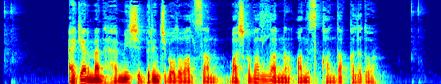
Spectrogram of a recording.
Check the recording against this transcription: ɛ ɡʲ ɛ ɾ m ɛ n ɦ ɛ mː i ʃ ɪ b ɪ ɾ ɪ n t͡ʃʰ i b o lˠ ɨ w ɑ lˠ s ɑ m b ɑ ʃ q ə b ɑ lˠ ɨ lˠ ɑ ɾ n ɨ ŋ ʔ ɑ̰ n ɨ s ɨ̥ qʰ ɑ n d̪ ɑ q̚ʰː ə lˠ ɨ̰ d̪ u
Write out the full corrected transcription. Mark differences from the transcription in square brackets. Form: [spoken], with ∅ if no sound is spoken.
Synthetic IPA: ɛ ɡʲ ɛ ɾ m ɛ n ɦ ɛ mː i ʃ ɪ b ɪ ɾ ɪ n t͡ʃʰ i b o lˠ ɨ w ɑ lˠ s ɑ m b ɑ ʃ q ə b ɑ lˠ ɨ lˠ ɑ ɾ n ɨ ŋ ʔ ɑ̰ n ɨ s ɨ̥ qʰ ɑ n d̪ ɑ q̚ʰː ə lˠ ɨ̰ d̪ u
